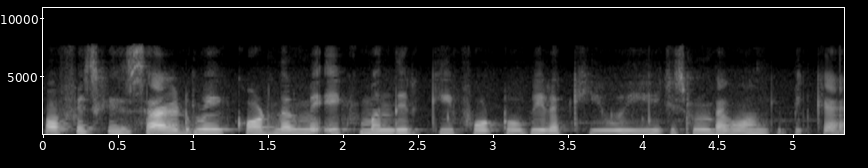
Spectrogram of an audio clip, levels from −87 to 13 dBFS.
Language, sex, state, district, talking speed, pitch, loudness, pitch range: Hindi, female, Punjab, Pathankot, 215 wpm, 225 Hz, -24 LUFS, 215-235 Hz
